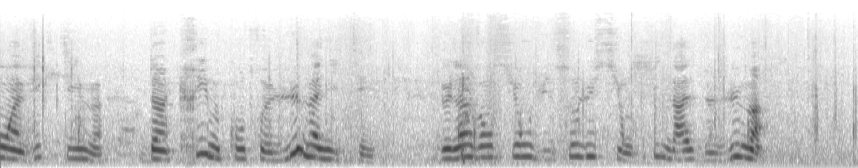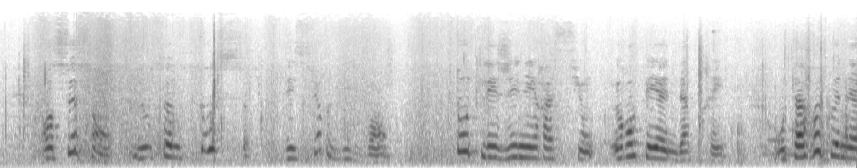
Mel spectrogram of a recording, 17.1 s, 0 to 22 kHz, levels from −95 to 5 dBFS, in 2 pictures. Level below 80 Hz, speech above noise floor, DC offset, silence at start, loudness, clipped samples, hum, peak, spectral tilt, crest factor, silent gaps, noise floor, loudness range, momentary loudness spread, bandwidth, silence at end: -82 dBFS; 24 dB; under 0.1%; 0 s; -33 LUFS; under 0.1%; none; -12 dBFS; -5 dB/octave; 22 dB; none; -56 dBFS; 4 LU; 20 LU; 15.5 kHz; 0 s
